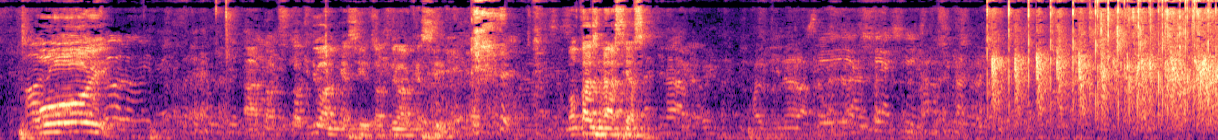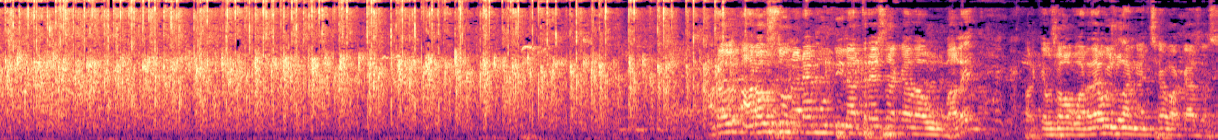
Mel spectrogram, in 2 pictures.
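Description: A man speaks loudly and with animation through a microphone and loudspeaker in an echoing room.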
